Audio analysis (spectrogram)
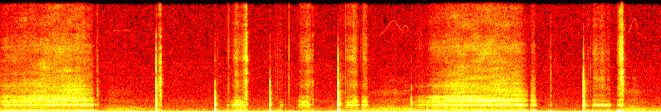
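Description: A white chalk stick held by hand writes on a flat black chalkboard, filling in the letter A. Quiet, soft scratching strokes rasp across the board in long bursts, broken by short, sharp taps as the chalk strikes the surface.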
